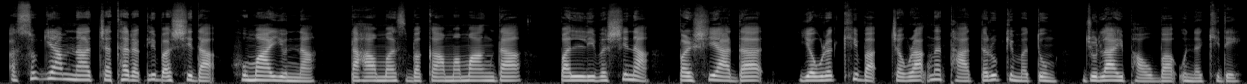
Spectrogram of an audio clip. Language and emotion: Manipuri, neutral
